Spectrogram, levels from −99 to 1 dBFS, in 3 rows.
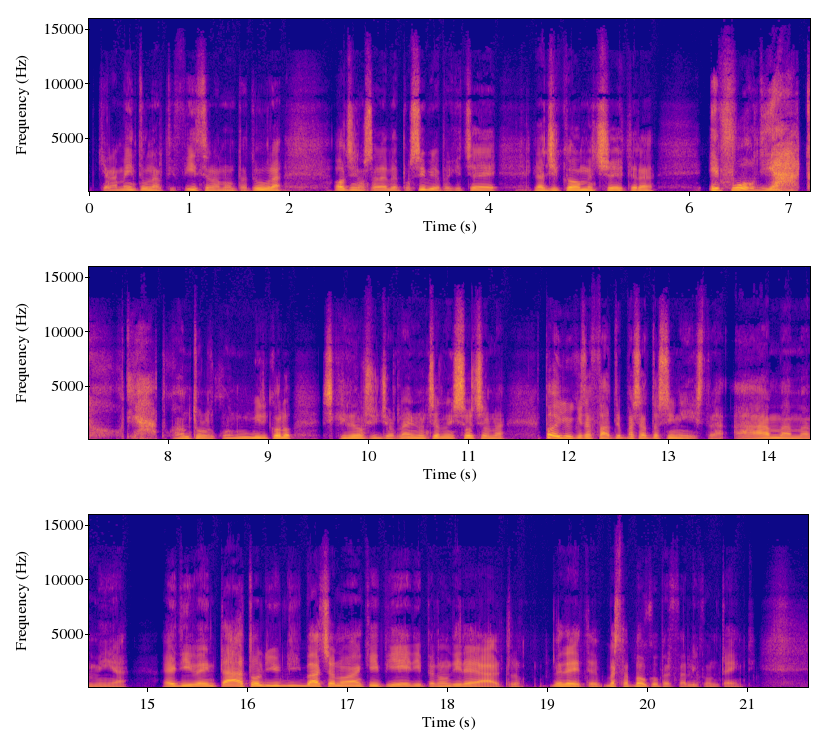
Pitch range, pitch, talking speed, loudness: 85-120 Hz, 105 Hz, 165 wpm, -25 LUFS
